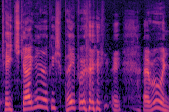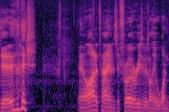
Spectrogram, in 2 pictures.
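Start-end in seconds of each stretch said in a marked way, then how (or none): 0.0-3.9 put-on higher, sheepish little-kid voice. Kid asks teacher for new paper, high sheepish voice. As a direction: ask the teacher like a kid who messed up. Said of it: "I'd be like".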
